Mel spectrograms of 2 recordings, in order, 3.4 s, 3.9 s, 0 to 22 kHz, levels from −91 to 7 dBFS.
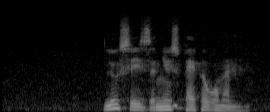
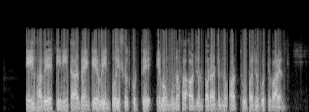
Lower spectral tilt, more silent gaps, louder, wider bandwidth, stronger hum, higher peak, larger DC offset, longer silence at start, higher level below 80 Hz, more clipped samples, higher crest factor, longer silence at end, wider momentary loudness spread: about the same, -5 dB/octave vs -6 dB/octave; neither; second, -42 LUFS vs -16 LUFS; first, 13.5 kHz vs 8 kHz; neither; second, -26 dBFS vs 0 dBFS; neither; first, 1.3 s vs 0.35 s; second, -66 dBFS vs -36 dBFS; neither; about the same, 18 dB vs 16 dB; about the same, 0.25 s vs 0.3 s; first, 8 LU vs 4 LU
